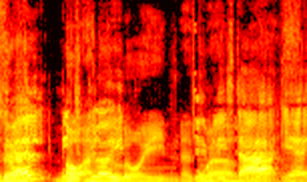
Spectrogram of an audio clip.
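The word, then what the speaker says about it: Glóin: Gloin as Gimli well. Star. yes. Yeah. I thought his name was Glowin No, Gloin. because it rhymes with Owen.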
